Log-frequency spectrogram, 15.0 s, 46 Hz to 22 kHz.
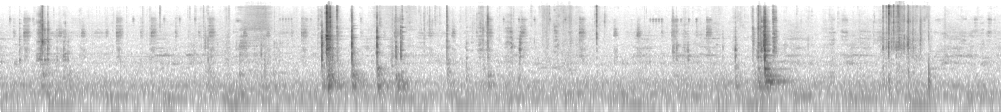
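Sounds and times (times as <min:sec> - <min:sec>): metal tools clinking and tapping: 0:04.8 - 0:08.7.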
